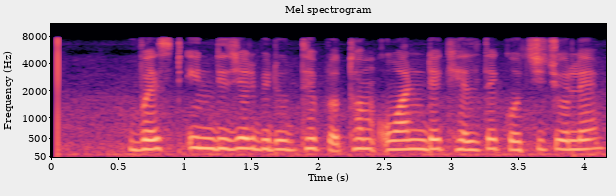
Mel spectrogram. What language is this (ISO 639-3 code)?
ben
